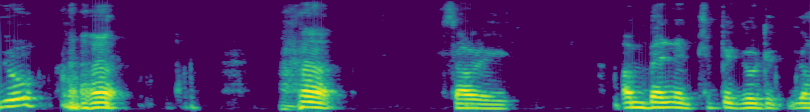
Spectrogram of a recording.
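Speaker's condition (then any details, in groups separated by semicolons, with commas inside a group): Cerebral palsy; talks slowly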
